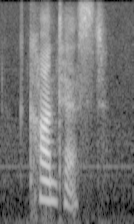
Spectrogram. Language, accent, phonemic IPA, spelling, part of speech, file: English, US, /ˈkɑn.tɛst/, contest, noun, En-us-contest.ogg
- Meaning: 1. Controversy; debate 2. Struggle for superiority; combat 3. A competition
